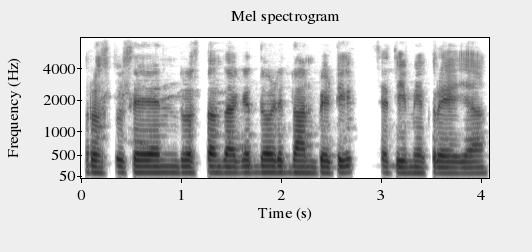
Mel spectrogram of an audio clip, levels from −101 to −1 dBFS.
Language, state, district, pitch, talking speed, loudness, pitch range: Bhili, Maharashtra, Dhule, 130 Hz, 145 wpm, -22 LUFS, 125-130 Hz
